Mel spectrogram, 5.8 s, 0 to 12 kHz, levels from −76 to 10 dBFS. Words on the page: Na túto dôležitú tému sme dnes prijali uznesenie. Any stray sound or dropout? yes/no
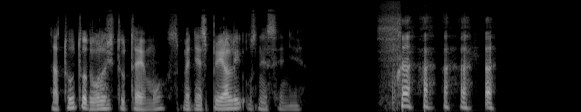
yes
